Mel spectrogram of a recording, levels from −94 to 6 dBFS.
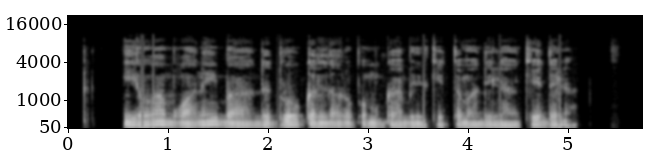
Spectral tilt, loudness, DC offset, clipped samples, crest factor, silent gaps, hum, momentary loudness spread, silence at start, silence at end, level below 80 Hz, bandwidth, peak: -7 dB/octave; -21 LUFS; under 0.1%; under 0.1%; 18 dB; none; none; 6 LU; 0.55 s; 0.65 s; -46 dBFS; 9.4 kHz; -2 dBFS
